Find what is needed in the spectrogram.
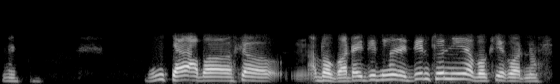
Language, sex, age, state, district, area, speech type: Nepali, female, 60+, West Bengal, Darjeeling, rural, conversation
